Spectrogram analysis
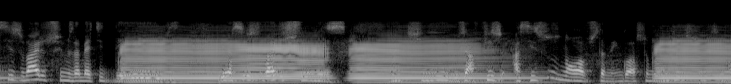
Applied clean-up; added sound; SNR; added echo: none; Wind instrument, woodwind instrument; -5 dB; none.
